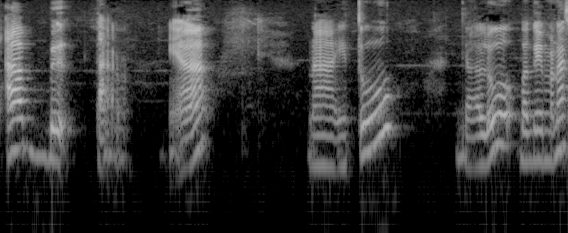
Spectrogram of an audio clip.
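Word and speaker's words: أبتر: dalam kalimat abtar ya cara membacanya adalah dipantul dipantulkan karena Qalqalah itu artinya memantul jadi bacanya memantul abtar ya Nah itu jaluk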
